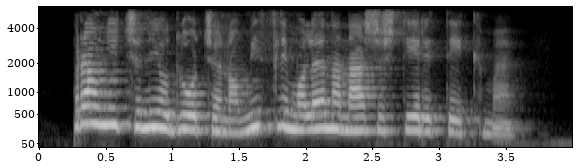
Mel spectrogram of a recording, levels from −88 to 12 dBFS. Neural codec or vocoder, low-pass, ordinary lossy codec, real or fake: none; 5.4 kHz; none; real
